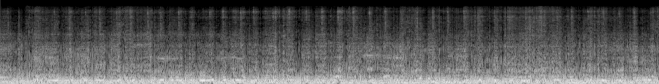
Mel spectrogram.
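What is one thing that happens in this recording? Distorted electric guitars play heavy metal loudly at a live concert.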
